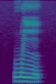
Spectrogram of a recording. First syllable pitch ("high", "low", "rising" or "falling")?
low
